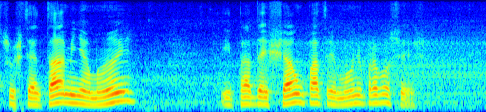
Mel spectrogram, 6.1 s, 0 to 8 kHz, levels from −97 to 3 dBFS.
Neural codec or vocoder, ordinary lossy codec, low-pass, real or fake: none; none; none; real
